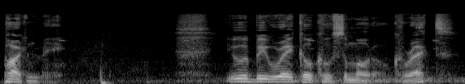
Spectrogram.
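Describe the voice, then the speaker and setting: An actor playing a middle-aged government security official in a game cutscene, polite and formal with quiet insinuation. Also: male voice, fairly low pitch, big pitch swings, unhurried, creaky, a little hiss or hum, heavily acted. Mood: smooth politeness. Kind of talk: video game cutscene acting. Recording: dramatic music behind the voice. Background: music.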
